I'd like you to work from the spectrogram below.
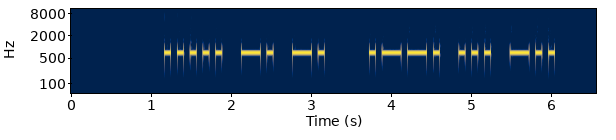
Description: Morse code, heard as a keyed tone, about 15 wpm, 700 Hz. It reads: 5NN PSD
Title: Ontario QSO Party Exchange 15wpm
